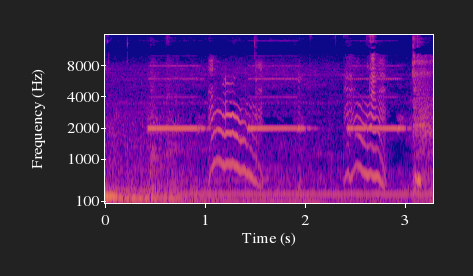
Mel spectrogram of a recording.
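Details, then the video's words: Two arched, slightly wavering meows about a second apart from Michael, a miraculously surviving kitten being syringe-fed because his foster mother lacks milk; a faint steady tone and low hum sit underneath. "Feeding the miraculously surviving kitten Michael."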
